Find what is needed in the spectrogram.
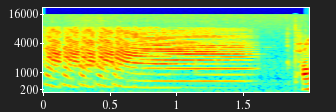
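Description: Comic editing sound effect: one horn-like tone that slides down in pitch and then holds steady for about a second and a half before fading out. It marks a letdown.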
